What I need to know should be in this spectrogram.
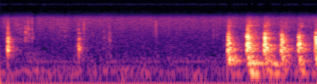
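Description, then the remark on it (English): A quick series of about five firm knocks on a wooden door, evenly spaced, following a couple of faint isolated taps amid quiet. “Door's open. Come on in.”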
